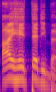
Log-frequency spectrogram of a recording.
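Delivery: loud exaggerated Russian accent. Saying something Putin would say when asked: Putin impression in Russian accent. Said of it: "say something that Putin would say".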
